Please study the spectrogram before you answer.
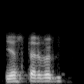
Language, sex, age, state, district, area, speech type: Kannada, male, 60+, Karnataka, Gulbarga, urban, conversation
